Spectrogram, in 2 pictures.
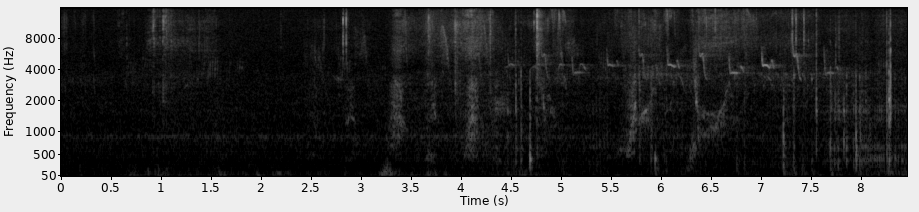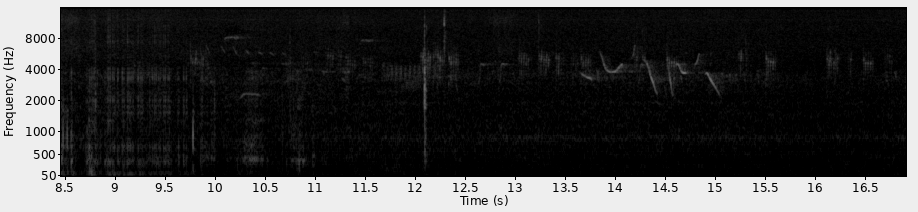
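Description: Outdoor pond-side quiet broken by irregular clicks, knocks and rustles for the first ten seconds or so, then a few short high chirps of small birds near the end.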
